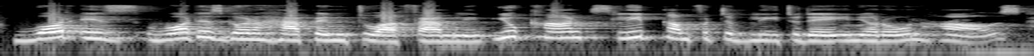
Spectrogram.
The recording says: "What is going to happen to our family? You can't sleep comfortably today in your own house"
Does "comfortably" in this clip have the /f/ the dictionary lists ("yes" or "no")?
yes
